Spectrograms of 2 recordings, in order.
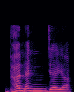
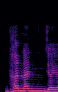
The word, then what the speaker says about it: ಧನಂಜಯ: ತೂಲ ತುನ್ ಪು ಹೇಳಬೇಕ ಅನುಸ್ವರದ ಉಚ್ಚಾರಣೆ ಧನಂಜಯ ಧನಂಜಯ ಧ ಮಹಾಪ್ರಾಣ ನ ಐನ ಹೇಳಬೇಕ ಕರ ಧನಂಜಯ ಜ ಅನುಸ್ವರದ ಏನಇರಬೇಕ ಜು ಚ ಛ ಜ್ಞತ ಧನಂಜಯ ಧನಂಜಯ ಓಕೆ ಅಥಚಿತ್ತಂ ಸಮಾಧಾತುನಶ್ನೋಷಿಮಸ್ಥಿರಂ ಅಭ್ಯಾಸಯೋಗನತೋ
